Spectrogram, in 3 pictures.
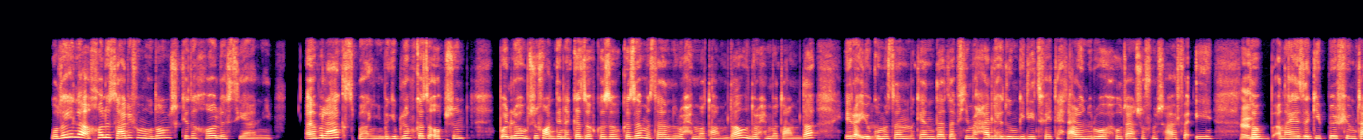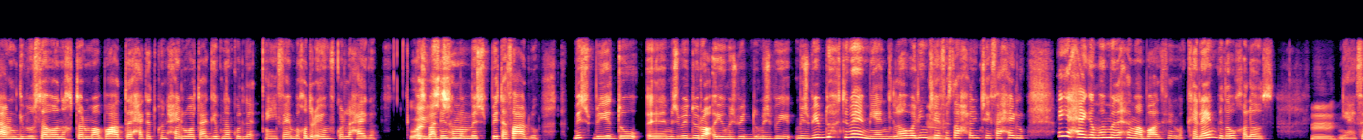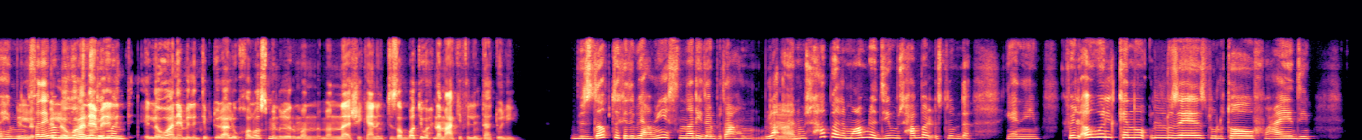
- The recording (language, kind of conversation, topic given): Arabic, advice, إزاي أتعامل مع إحساسي إني دايمًا أنا اللي ببدأ الاتصال في صداقتنا؟
- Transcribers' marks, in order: in English: "Option"; in English: "Perfume"; in English: "الLeader"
